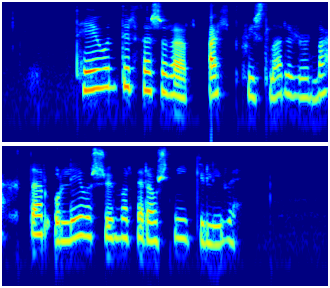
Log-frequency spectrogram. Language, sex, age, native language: Icelandic, female, 30-39, Icelandic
